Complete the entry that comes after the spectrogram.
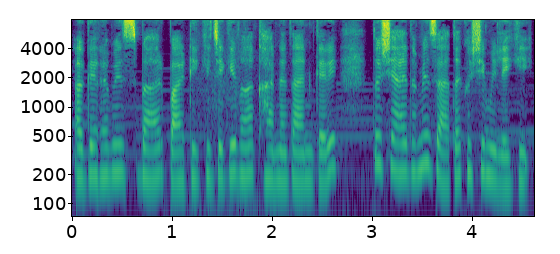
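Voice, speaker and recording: Gentle, timid young daughter-in-law, voiced by a woman. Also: on the low side, steady tone, moderate pace, faint music behind, natural voice. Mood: hesitant, earnest. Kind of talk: Hindi family cartoon dubbing.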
